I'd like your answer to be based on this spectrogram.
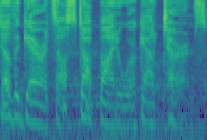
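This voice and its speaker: A put-on character voice moves at a moderate pace. Loud background noise is present. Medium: video game. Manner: gruff, sardonic.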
